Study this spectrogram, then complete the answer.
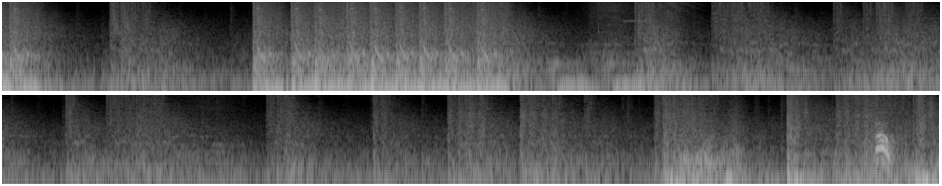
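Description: Bursts of rapid gunfire and explosions from the Mass Effect video game, loud and dense in the opening seconds and then in scattered volleys, with excited voices talking over the fighting.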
